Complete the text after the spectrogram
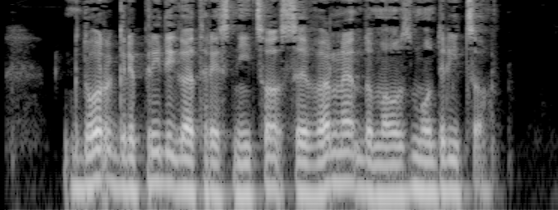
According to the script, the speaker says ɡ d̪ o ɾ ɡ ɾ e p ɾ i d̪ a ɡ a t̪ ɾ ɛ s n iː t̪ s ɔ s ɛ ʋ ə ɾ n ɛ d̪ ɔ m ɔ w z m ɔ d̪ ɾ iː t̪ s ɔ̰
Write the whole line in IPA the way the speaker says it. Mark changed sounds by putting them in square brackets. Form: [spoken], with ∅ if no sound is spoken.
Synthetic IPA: ɡ d̪ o ɾ ɡ ɾ e p ɾ i d̪ [i] ɡ a t̪ ɾ ɛ s n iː t̪ s ɔ s ɛ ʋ ə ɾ n ɛ d̪ ɔ m ɔ w z m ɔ d̪ ɾ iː t̪ s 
